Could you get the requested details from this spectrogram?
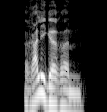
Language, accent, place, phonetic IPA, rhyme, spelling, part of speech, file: German, Germany, Berlin, [ˈʁalɪɡəʁəm], -alɪɡəʁəm, ralligerem, adjective, De-ralligerem.ogg
- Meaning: strong dative masculine/neuter singular comparative degree of rallig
